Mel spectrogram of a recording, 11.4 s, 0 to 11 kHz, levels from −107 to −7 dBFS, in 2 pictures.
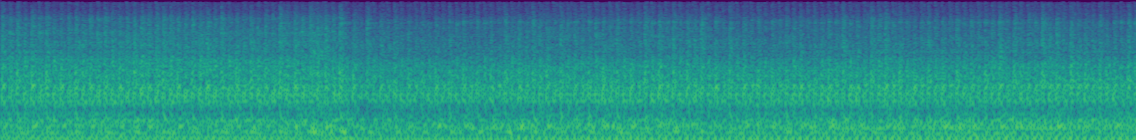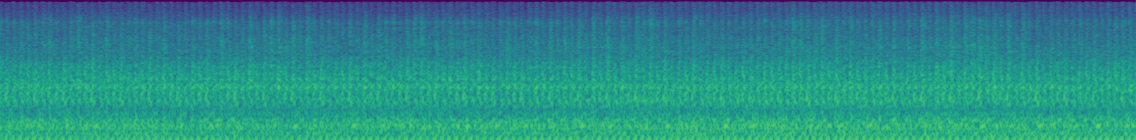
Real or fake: real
